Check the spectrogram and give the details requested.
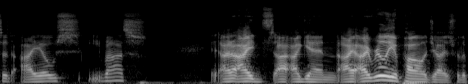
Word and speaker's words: Iosivas: They scored another touchdown, and that was to Osivas, or however you pronounce it. Eosivas, I think that's how you pronounce it. Iosivas.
